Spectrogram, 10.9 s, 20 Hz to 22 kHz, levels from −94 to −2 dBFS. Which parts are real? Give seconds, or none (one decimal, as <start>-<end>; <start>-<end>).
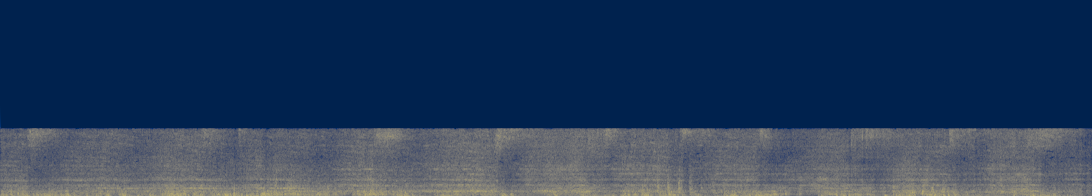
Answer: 0.0-5.2; 6.1-7.4; 9.3-9.9; 10.4-10.9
